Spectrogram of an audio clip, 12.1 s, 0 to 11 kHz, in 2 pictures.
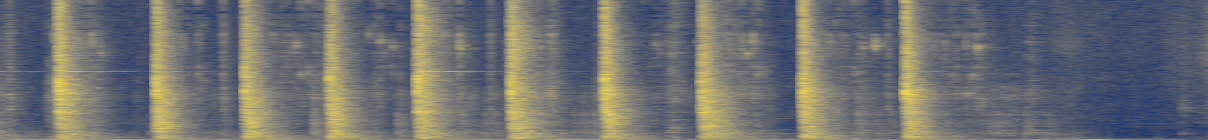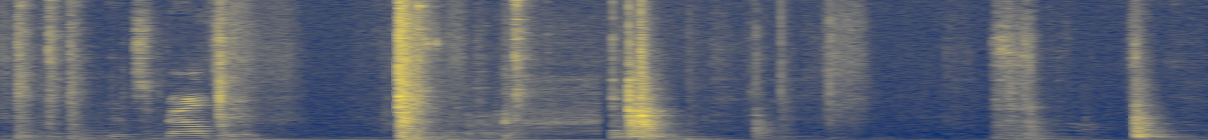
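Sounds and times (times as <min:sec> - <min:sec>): hammer driving nail into wood: 0:00.0 - 0:05.3.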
